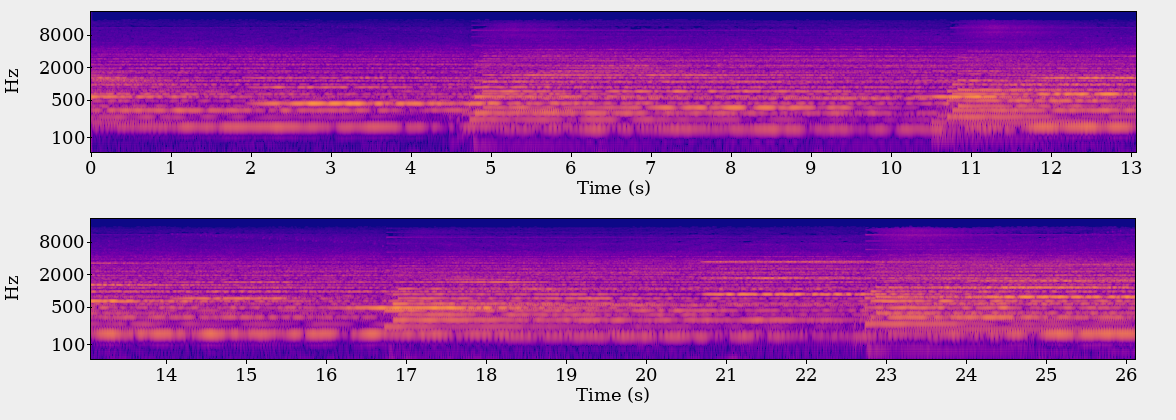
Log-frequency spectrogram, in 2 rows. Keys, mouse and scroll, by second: 0.9 click, 1.7 alt+click, 2.5-3.2 scroll down 2, 3.8 alt+click, 3.9 alt+right click, 4.5-6.6 drag, 6.6 alt+right click, 6.7 alt+middle click, 7.5 click, 7.9 alt+right click, 8.4 alt+click, 9.3-11.0 alt+drag, 11.7 alt+right click, 11.9 alt+middle click, 12.5-14.6 alt+drag, 14.6 alt+middle click, 15.1 alt+right click, 15.5 alt+click, 16.5 ctrl+z, 18.8 click, 22.6 click, 22.7 click, 24.5 alt+click, 25.1 ctrl+z.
